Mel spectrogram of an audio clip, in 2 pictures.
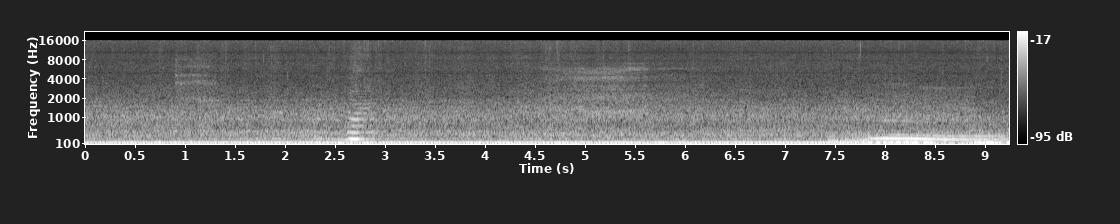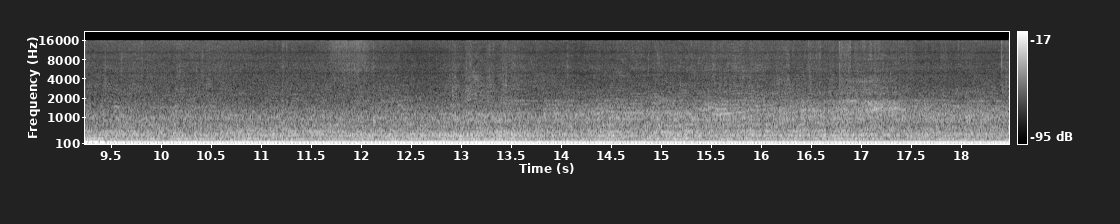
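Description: Honeybee colony on an opened hive humming steadily, with a brief louder buzz about eight seconds in.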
